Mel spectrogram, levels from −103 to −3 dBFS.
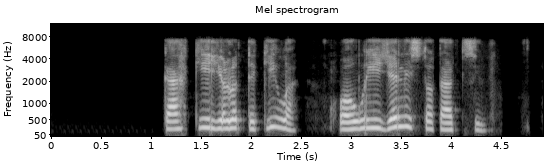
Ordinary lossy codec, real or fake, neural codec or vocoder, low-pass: Opus, 64 kbps; fake; codec, 16 kHz, 8 kbps, FunCodec, trained on LibriTTS, 25 frames a second; 7.2 kHz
